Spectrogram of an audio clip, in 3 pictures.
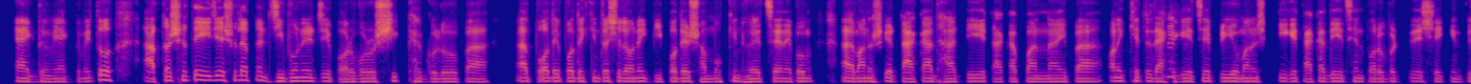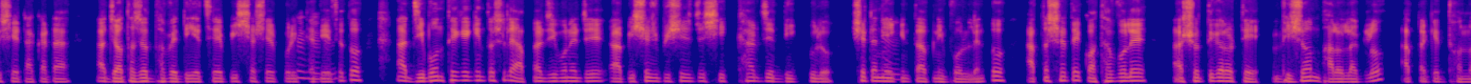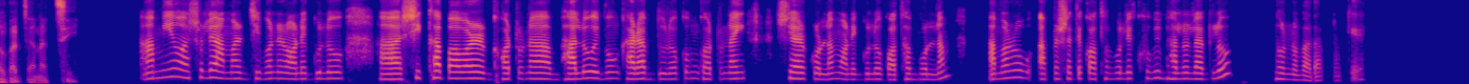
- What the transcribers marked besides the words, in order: tapping
- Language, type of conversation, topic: Bengali, podcast, জীবনে সবচেয়ে বড় শিক্ষা কী পেয়েছো?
